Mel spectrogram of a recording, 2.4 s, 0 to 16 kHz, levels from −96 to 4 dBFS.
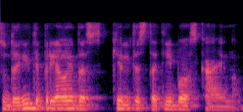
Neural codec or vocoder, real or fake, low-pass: none; real; 7.2 kHz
